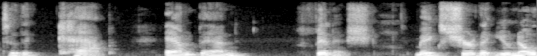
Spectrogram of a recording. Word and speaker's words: Fine: that you know that that's an italian word and in music it's not pronounced fine how are you today I am fine it's pronounced bene fini in Italian this is the whole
